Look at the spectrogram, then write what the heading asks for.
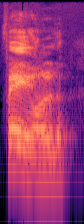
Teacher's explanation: फ और ड की क्लियर है लेकिन ल की क्लियर नहीं है, दैट इज डार्क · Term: डार्क ल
